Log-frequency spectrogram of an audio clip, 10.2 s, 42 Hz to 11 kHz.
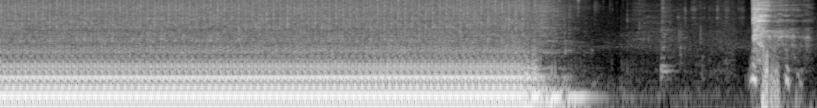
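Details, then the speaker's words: Subaru EJ22T DOHC with RobTune EJ20G ECU, first start after MSD coil-pack wiring fix: lumpy, uneven idle pulse about four beats a second before shutoff; sounds like a misfire on one cylinder, running lean. "yeah it sounds like it's missing on one of the cylinders"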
